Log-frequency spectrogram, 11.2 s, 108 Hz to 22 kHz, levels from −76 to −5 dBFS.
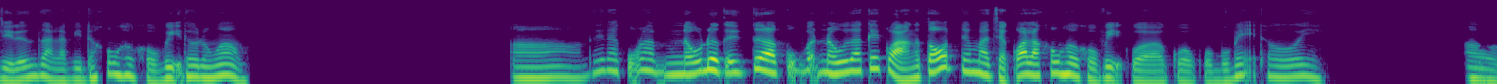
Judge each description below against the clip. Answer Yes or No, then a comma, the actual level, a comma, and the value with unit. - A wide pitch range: Yes, wide, 6.7 semitones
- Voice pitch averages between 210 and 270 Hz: No, medium, 185 Hz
